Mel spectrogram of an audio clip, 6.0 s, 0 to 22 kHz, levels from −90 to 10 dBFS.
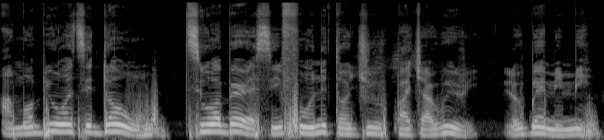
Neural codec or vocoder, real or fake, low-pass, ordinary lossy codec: none; real; none; none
